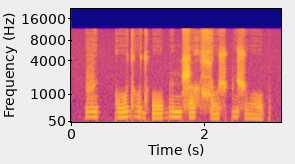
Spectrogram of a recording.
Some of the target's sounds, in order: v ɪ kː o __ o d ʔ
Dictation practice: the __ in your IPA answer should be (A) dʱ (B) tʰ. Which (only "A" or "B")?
A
